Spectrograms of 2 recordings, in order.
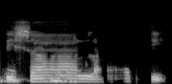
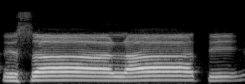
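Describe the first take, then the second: First: Slow reading. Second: Drawn out slowly and rising; slow demo reading. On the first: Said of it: "যেমন?". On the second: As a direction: stretch every syllable slowly. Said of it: "teacher demonstrates reading". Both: Shown as a demonstration.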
